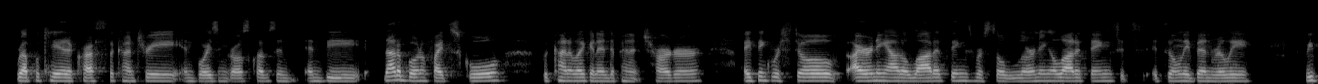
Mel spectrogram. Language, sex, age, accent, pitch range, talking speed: English, female, 30-49, American, 155-175 Hz, 215 wpm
